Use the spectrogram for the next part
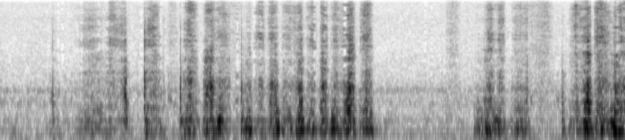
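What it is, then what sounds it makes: Chalk writing on a small chalkboard. A white chalk stick writes and scratches across a small tabletop chalkboard with a dark painted board in a wood-look frame, held by fingers. Quick, uneven rasping strokes come in a long burst, a short quiet pause, then another burst of scratchy strokes with bright, gritty texture.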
